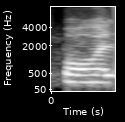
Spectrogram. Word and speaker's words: Pal: i'm from india so my name is pronounced as pal but of course it's it's actually it's paul or something very close to that okay okay fantastic paul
